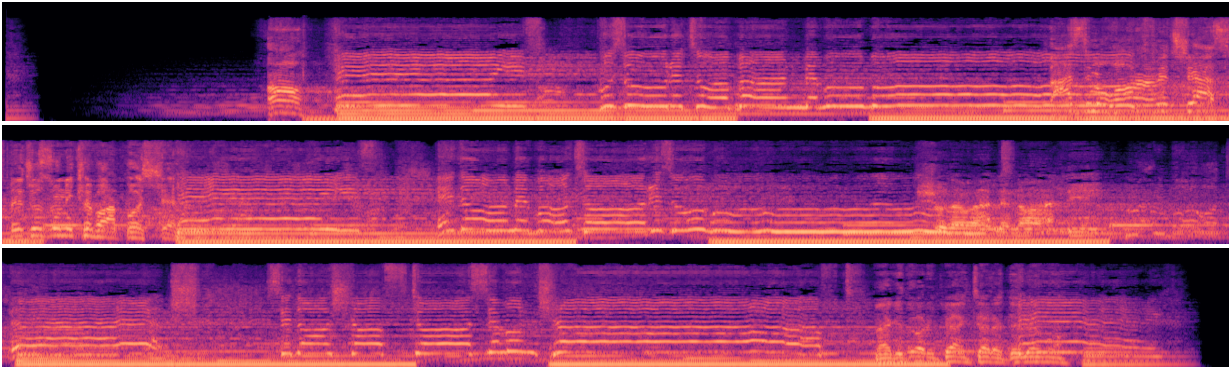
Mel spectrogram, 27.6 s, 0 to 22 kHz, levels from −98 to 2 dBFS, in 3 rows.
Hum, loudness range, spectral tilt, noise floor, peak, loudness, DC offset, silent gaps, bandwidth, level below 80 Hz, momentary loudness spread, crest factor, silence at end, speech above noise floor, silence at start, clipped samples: none; 3 LU; -5.5 dB/octave; -81 dBFS; -4 dBFS; -19 LUFS; under 0.1%; 0.32-0.36 s; 13.5 kHz; -24 dBFS; 6 LU; 14 dB; 0.3 s; 63 dB; 0.05 s; under 0.1%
